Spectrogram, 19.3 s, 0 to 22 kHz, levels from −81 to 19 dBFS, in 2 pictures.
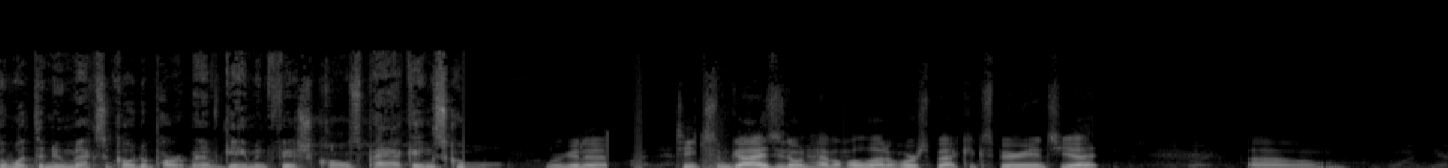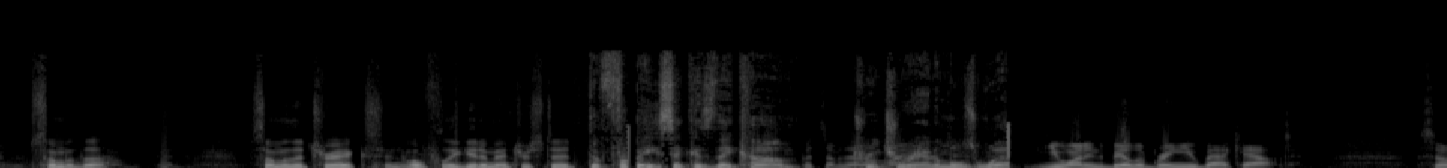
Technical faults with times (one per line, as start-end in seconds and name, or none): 3.09-3.38 sudden gain jump
4.01-4.06 damaged data in a compressed stream
10.07-19.30 sudden gain jump
13.81-13.85 damaged data in a compressed stream
16.34-16.39 damaged data in a compressed stream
